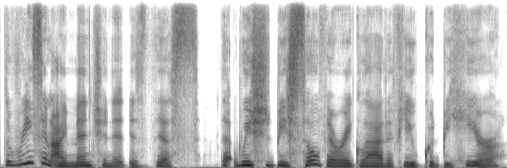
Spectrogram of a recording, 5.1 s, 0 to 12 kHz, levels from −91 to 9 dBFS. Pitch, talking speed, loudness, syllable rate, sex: 205 Hz, 225 wpm, -18 LUFS, 4.8 syllables/s, female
